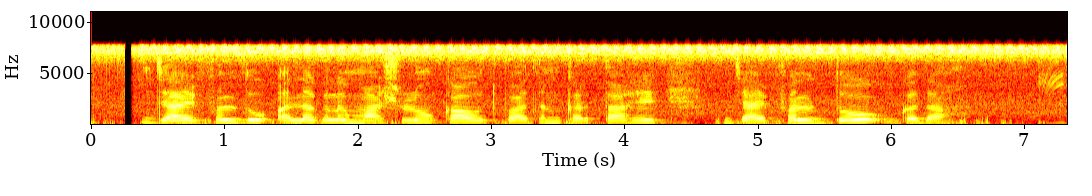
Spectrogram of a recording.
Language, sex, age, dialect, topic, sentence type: Hindi, female, 18-24, Awadhi Bundeli, agriculture, statement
